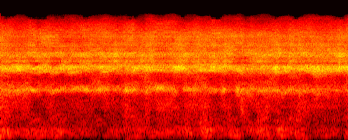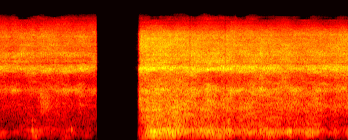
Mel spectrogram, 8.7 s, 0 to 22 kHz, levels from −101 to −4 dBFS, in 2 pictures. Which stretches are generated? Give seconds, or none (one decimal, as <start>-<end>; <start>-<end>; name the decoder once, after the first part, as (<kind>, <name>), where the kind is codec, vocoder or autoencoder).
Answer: 0.0-8.7 (codec, DAC)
